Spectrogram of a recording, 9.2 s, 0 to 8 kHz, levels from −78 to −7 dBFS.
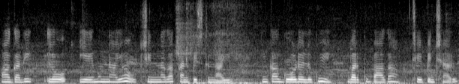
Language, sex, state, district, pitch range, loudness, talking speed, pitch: Telugu, female, Andhra Pradesh, Annamaya, 215-240 Hz, -17 LUFS, 70 wpm, 225 Hz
